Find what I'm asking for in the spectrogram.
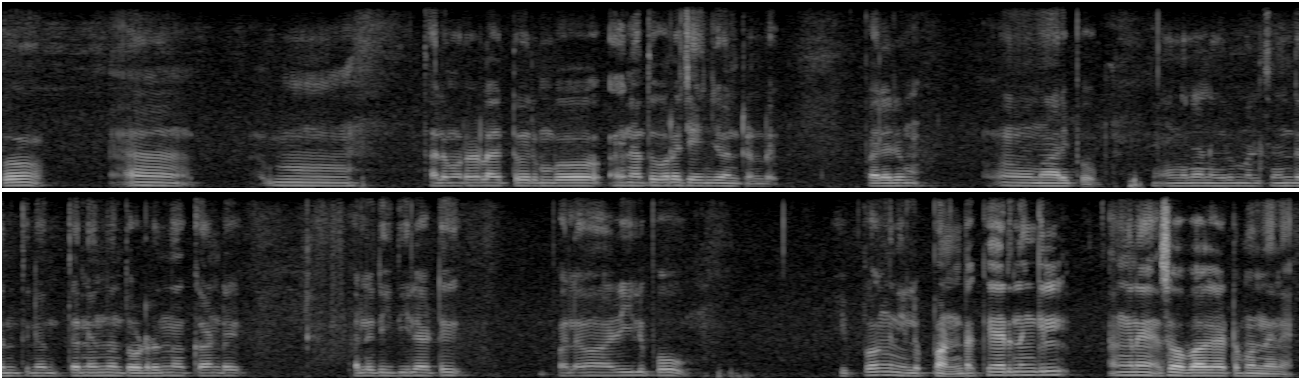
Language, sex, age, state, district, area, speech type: Malayalam, male, 18-30, Kerala, Wayanad, rural, spontaneous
